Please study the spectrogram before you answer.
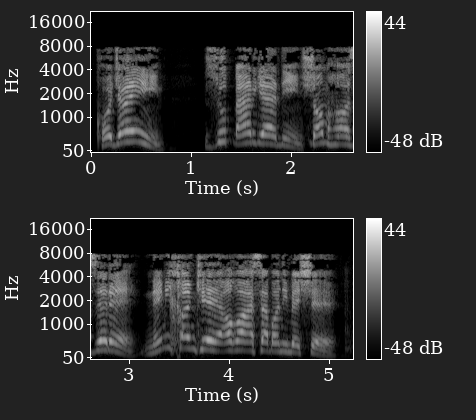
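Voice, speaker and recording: A man voicing a woman housekeeper who calls the children to supper in a high, loud voice. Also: very animated, no room sound, dull audio, exaggerated voice. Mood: calling. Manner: loud calling.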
